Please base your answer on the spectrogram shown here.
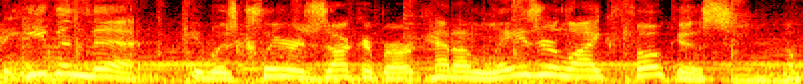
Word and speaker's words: Zuckerberg: they have it on tape sure it's Mark Zuckerberg founder and CEO how did the company start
